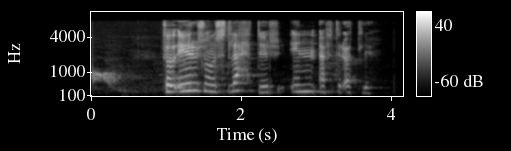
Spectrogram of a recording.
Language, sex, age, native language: Icelandic, female, 14, Icelandic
